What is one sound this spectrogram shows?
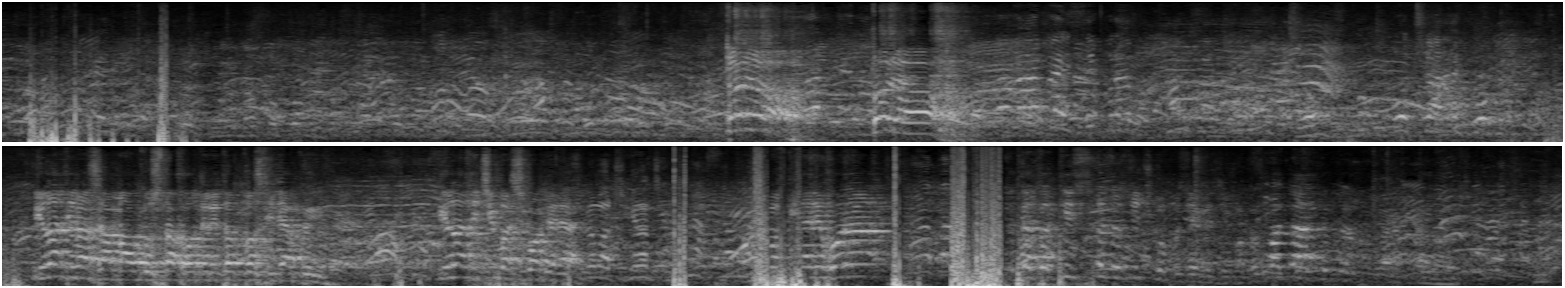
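A crowd of men, women and children chatter nearby.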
